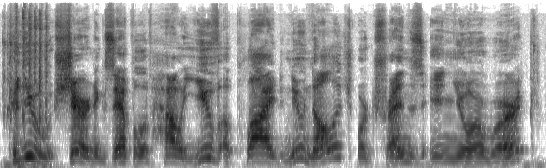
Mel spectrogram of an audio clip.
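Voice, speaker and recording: A man's voice: fairly high pitch, sing-song, measured pace, husky, voice pushed up, full character voice. A man playing a nervous, defensive corporate recruiter in an interview roleplay, talking in emphatic, stilted office language with stumbles. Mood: earnest, businesslike.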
